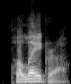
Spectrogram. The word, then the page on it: pellagra: American English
